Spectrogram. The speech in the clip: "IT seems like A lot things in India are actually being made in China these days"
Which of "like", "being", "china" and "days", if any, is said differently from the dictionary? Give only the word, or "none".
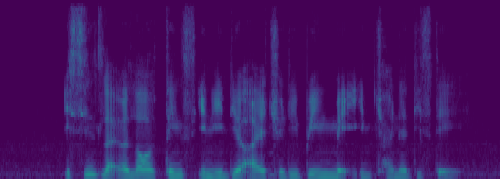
days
